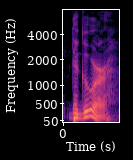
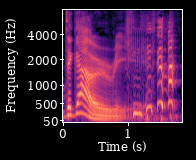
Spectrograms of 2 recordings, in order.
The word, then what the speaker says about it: Daguerre: French photographer Louis Daguerre. That ain't how you say it, but good. That was. It is. I even have it. That ain't French. Daguerre. No. Daguerre.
